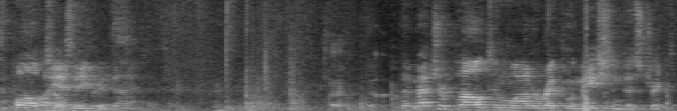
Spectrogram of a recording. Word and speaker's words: Chialdikas: It got butchered a little bit earlier, but it's Paul. It's Paul Chialdikas.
